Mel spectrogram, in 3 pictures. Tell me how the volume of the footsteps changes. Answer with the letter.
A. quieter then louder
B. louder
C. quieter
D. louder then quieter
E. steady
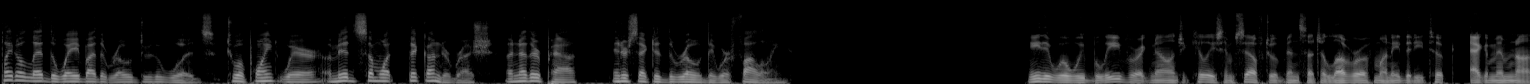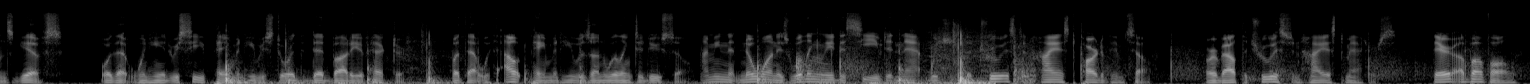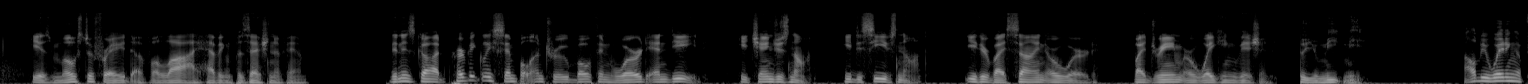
A.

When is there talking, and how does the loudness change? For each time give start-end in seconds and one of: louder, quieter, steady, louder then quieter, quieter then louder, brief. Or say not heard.
0.0-7.9 steady
10.2-33.7 steady
34.5-44.5 steady
45.2-45.8 brief.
